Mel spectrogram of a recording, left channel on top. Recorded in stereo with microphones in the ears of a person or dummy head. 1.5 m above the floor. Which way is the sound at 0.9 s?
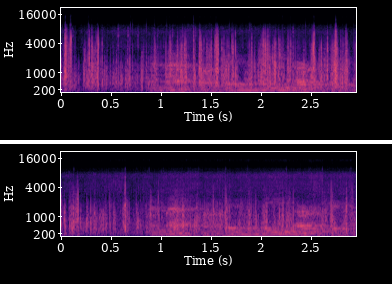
80° left.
